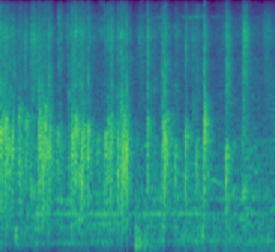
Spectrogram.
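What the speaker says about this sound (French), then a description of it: "On acclame très très fort." A church congregation claps and cheers loudly at an elders' consecration service, the crowd's applause sustained and dense throughout, with voices mixed into the noise.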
